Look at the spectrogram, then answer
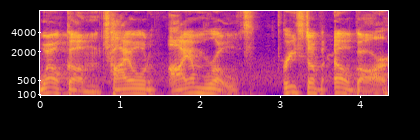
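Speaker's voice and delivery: deep, very slow priest voice. A narrator voices a priest greeting a newcomer, in a deep, booming voice. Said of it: "He greets you with a deep, booming voice".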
